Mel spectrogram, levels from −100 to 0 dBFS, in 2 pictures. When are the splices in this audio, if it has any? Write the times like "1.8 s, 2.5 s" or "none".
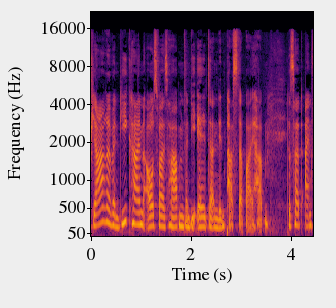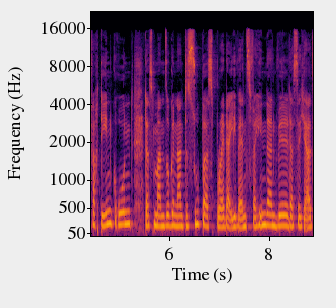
1.9 s, 3.9 s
